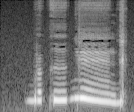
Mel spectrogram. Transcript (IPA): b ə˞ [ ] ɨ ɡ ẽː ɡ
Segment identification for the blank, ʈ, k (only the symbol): k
